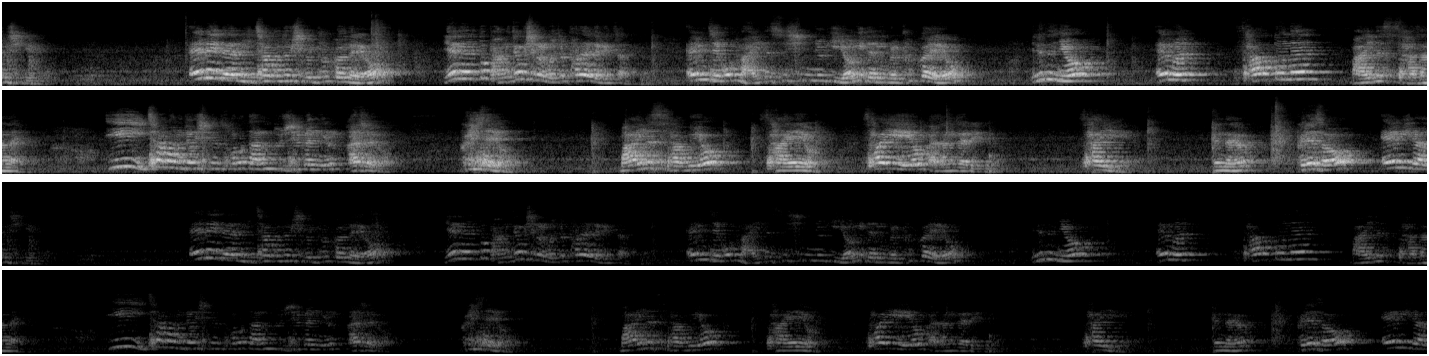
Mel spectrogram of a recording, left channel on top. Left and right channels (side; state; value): right; quieter; 21.0 dB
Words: m에 대한 2차 부등식을 풀 건데요, 얘는 또 방정식을 먼저 풀어야 되겠잖아요. m제곱 마이너스 16이 0이 되는 걸 풀 거예요. 얘는요, m은 4 또는 마이너스 4잖아요. 이 2차 방정식은 서로 다른 두 실근을 가져요. 그리세요. 마이너스 4고요, 4예요. 사이에요, 가장자리에요? 사이에요. 됐나요? 그래서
